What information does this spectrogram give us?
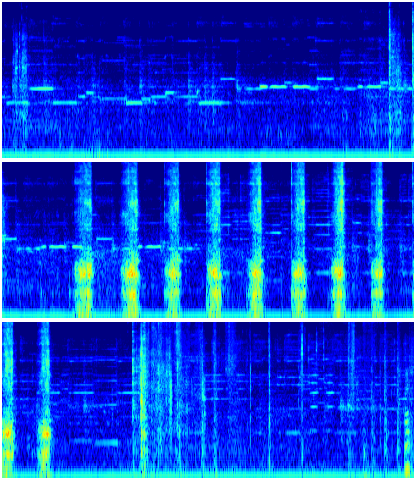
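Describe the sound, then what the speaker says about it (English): A hand file worked across a workpiece edge, about nine regular rasping strokes in a steady rhythm, close and fairly loud after a quieter stretch with a low hum underneath, then a burst of rougher scraping. "I should grab a bigger file."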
